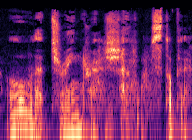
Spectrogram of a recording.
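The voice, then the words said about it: Shifting put-on accent. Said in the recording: “You notice how my accent's going, oh, that train crash. He didn't talk like that.”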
